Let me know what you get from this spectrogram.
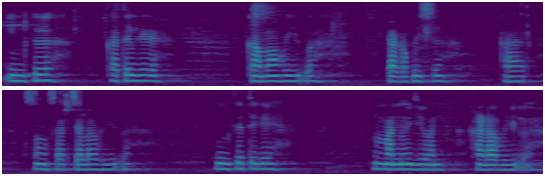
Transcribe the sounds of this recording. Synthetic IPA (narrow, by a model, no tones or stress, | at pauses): inkə | kat̪ɛnɡɛ | kamawɦujuʔa | ʈakapis | aɾ | sɔŋsaɾt͡ʃalawɦujuʔa | inkət̪ɛɡɛ | manujd͡ʒiwankʰãɽaɦujuʔa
